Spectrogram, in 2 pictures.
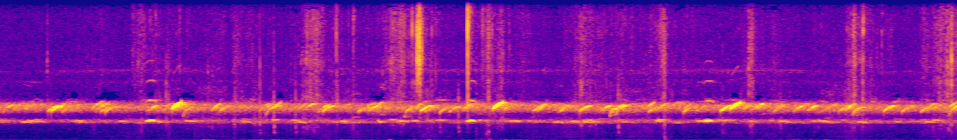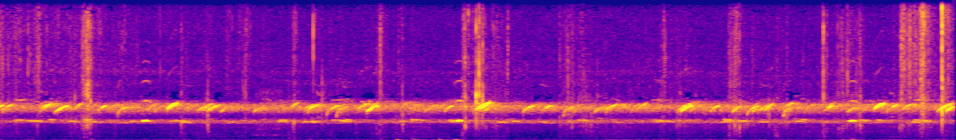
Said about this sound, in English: I moved to another part of the property, a little further up, a little further away from the road. I still don't see any frogs, but I sure hear lots of them.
